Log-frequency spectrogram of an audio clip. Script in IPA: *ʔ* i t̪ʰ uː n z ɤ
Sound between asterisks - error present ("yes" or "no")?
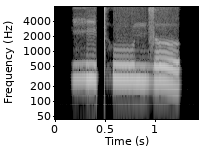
yes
